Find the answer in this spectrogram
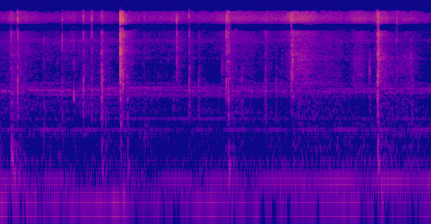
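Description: Faint, scattered light clicks and handling noise over a low steady hum.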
